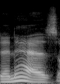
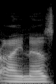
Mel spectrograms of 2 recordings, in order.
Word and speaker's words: Inez: of a little girl named ANZ or inz depending on how you pronounce it now this is one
